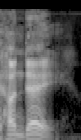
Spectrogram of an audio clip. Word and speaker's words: Hyundai: The Around the NFL podcast is driven by Hyundai, which rhymes with Sunday.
